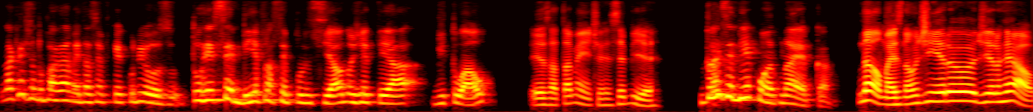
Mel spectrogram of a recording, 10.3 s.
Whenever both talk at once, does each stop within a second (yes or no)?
yes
